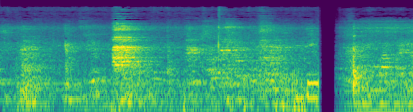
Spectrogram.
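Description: Chopsticks click against plates and bowls.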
